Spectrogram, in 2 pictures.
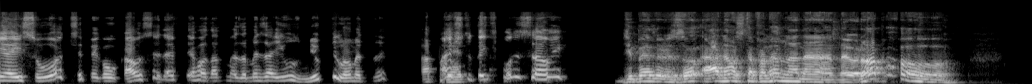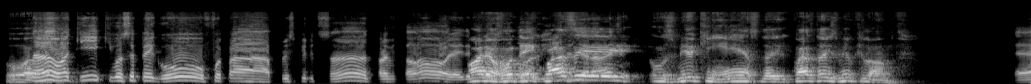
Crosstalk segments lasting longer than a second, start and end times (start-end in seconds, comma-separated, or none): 15.0-16.6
